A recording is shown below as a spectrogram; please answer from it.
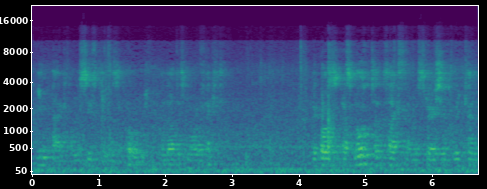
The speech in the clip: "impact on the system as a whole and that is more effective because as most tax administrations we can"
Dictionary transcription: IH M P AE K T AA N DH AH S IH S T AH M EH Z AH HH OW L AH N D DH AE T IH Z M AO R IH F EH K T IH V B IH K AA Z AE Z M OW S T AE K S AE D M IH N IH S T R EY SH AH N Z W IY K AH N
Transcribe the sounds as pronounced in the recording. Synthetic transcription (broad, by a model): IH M P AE K T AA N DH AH S IH S T AH M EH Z AH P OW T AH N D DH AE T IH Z M AO R IH F EH K T IH V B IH K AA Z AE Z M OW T T AE K S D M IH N S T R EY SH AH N W IY K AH N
